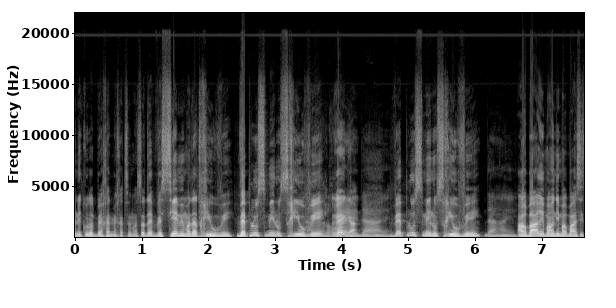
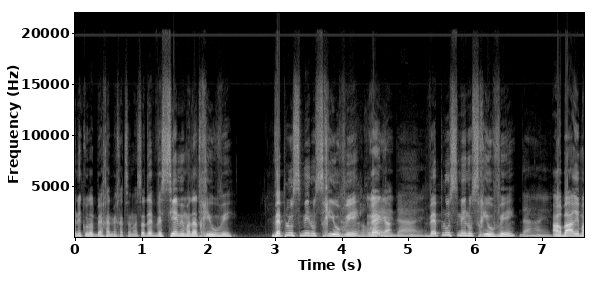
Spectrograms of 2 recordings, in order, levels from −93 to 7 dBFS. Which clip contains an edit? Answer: first; 1 cut; at 2.4 s

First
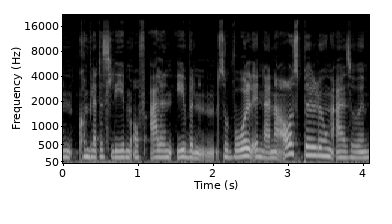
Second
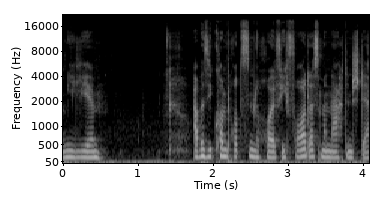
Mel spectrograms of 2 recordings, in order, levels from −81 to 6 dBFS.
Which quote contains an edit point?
second; 1 cut; at 1.7 s

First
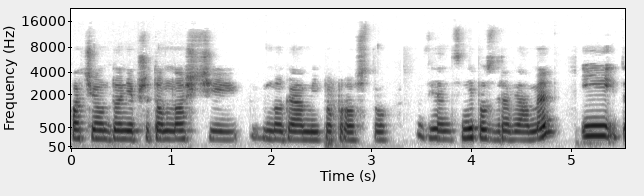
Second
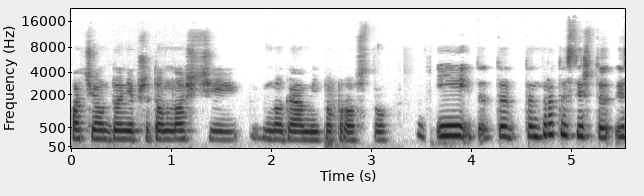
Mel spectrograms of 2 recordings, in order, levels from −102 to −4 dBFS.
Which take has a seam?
second; 1 cut; at 3.5 s

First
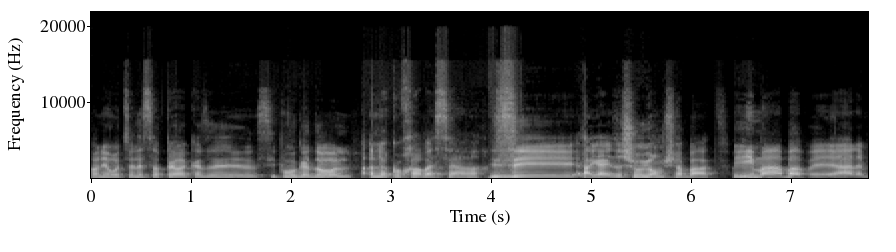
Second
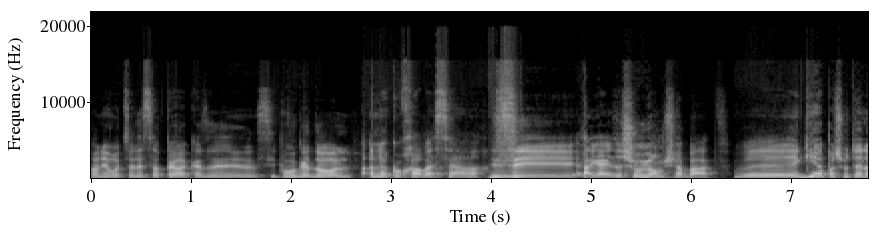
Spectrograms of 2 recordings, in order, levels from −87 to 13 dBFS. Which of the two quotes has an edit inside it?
first; 1 cut; at 6.4 s

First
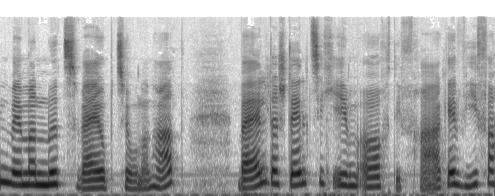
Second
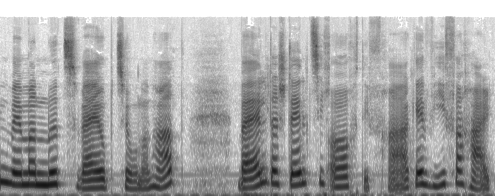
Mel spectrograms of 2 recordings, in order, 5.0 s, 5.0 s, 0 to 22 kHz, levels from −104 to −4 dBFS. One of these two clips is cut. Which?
second; 1 cut; at 3.3 s

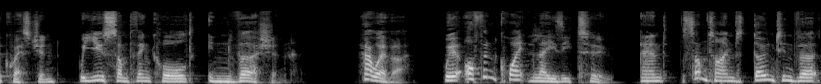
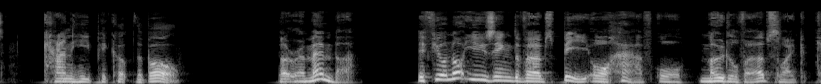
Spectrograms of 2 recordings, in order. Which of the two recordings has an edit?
first; 1 cut; at 3.4 s

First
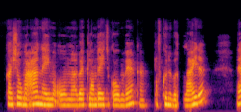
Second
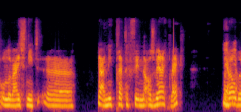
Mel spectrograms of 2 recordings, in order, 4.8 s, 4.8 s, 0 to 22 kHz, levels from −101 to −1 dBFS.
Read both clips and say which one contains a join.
first; 1 cut; at 3.1 s

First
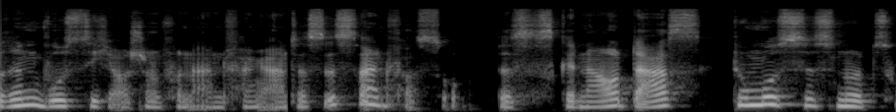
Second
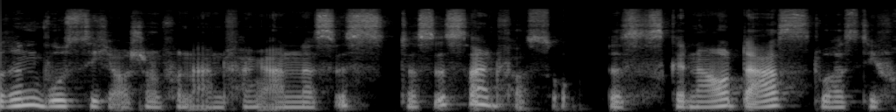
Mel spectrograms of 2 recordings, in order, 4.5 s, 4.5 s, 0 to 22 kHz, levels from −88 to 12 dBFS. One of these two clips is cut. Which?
first; 2 cuts; at 1.4 s, 3.5 s

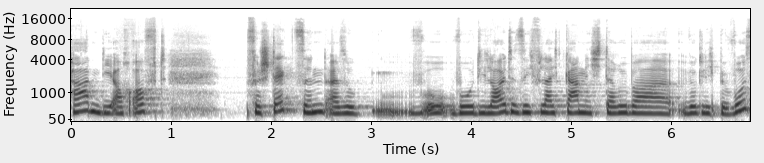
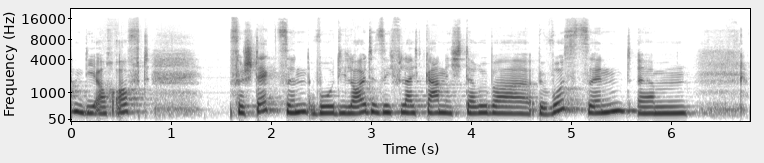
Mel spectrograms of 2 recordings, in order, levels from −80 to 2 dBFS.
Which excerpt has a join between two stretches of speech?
second; 2 cuts; at 2.4 s, 4.7 s

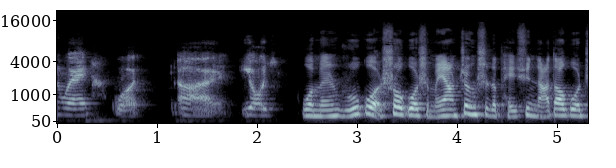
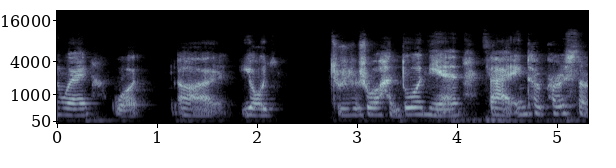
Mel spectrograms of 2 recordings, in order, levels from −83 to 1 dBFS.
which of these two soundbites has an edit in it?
first; 1 cut; at 2.4 s

